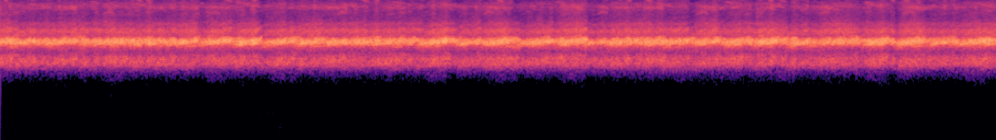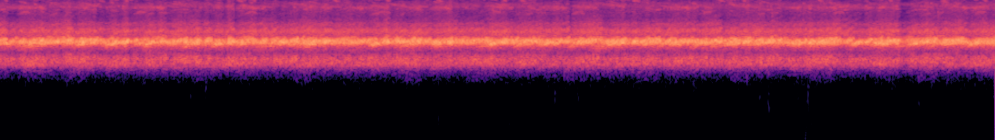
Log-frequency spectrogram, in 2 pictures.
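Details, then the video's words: Natural frog song: countless overlapping callers make a shimmering, rattling drone. Two pitch layers persist at an even volume, with only slight flickers in intensity and no other sounds. "One hour of singing frogs."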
